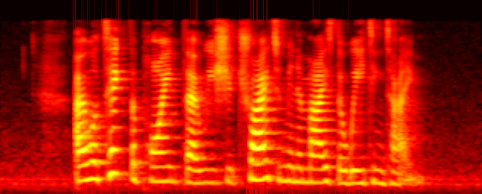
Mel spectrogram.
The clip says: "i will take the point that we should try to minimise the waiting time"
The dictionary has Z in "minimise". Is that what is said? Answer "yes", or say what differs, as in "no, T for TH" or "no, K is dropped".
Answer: yes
